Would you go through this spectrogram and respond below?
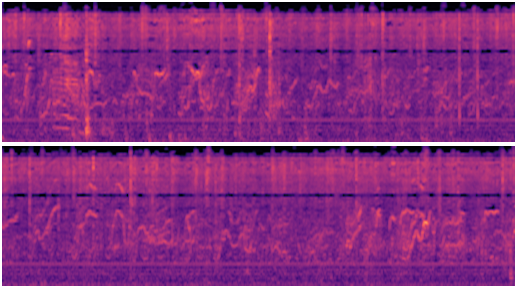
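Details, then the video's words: A group of guinea pigs at a feast, short high squeaks and rising chirps scattered through continuous munching and patter, one louder squeal near the start, a faint steady hum beneath. "Feast of guinea pigs"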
